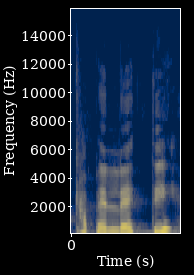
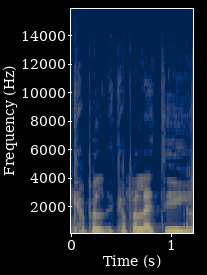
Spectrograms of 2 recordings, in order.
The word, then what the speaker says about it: Cappelletti: Cup, Cappelletti. – Cappelletti.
